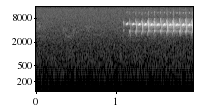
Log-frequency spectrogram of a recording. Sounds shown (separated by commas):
Dark-eyed Junco song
